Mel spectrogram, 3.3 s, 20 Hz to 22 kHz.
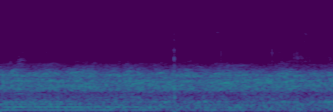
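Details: Huge resting flock of migrating snow geese, likely more than 5000, stopping in the Village Grande development while heading north; steady, dense chorus of high-pitched honks blending into one constant clamor.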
